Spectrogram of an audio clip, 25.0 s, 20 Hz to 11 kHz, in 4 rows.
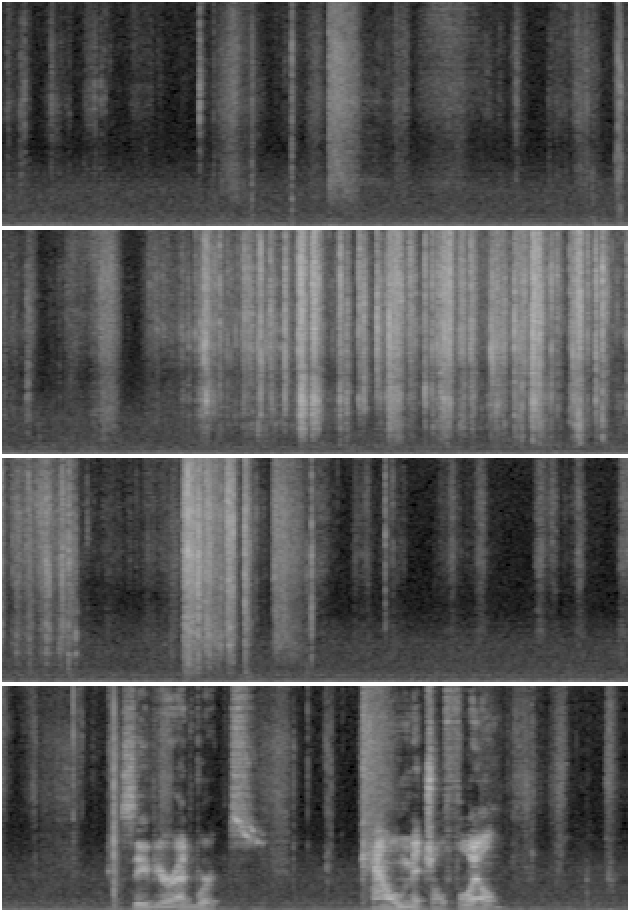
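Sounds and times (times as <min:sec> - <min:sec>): foil wrapper ripping and crackling: 0:08.0 - 0:13.4, 0:14.3 - 0:15.7.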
